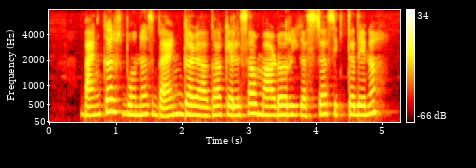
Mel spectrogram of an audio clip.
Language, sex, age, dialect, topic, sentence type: Kannada, female, 18-24, Dharwad Kannada, banking, statement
